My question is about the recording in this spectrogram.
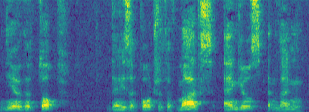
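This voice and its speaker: A Bulgarian man with a low, mellow voice speaks at a measured pace. A little tipsy, he rants earnestly and lectures at home in front of a ring light, hesitating with fillers in a casual on-camera rant.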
